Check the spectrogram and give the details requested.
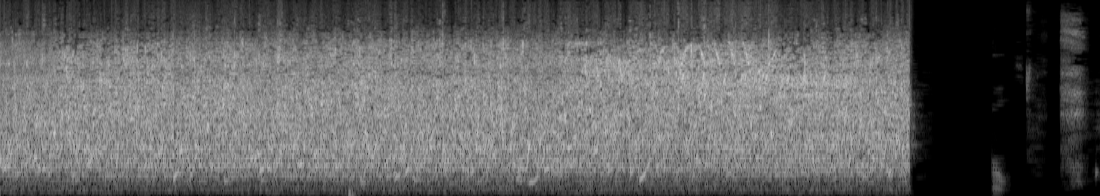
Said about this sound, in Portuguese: Ah, ainda bem que ninguém escuta essa parte aqui do podcast, que vai estourar o seu ouvido. Pô, esse barulho da água aí.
